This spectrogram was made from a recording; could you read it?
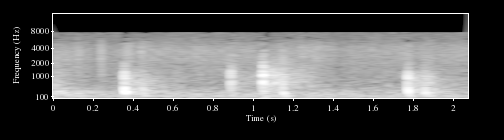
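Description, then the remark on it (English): A window blind or shade in a bedroom knocks against a wall in four irregular, hollow taps over about two seconds, faint and dull, with quiet background hiss and no voices. “Sounds like the window shade or a blind banging against the wall.”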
